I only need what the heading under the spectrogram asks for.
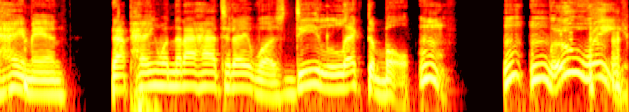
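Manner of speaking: put-on exaggerated Southern drawl, deep and swooping. Imagining an orca talking about its meal: put-on deep Southern drawl. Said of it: "a real deep Southern drawl".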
